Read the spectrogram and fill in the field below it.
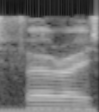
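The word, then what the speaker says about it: Phero: How about we call this one okay, let's call this one Furrow. And no, that's not Furrow spelt with an F. It's Furrow spelt with P-H-E-R-O.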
